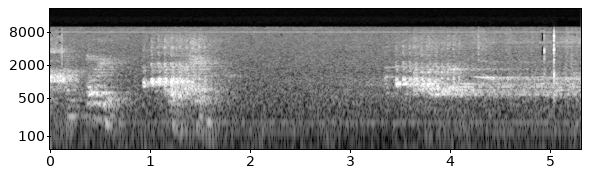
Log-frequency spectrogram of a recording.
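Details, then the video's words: Two sandhill cranes, which stayed for hours eating spread birdseed, give two bursts of loud, rolling, rattling, hoarse trumpeting calls separated by a quiet pause of about two seconds. "Sandhill Cranes making some noise"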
